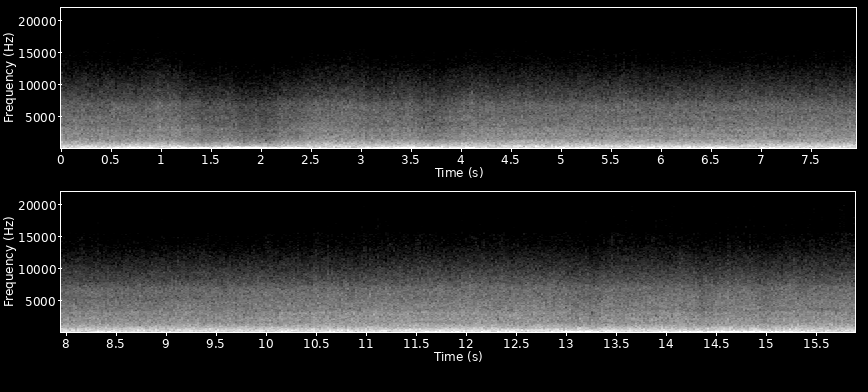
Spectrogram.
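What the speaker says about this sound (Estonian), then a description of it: "siinses mõttes ei ole need tegemist suurte lainetega, aga Eestis see pigem kalduks juba mingi suurema tuule ja tormi poole" Ocean waves breaking on a beach along the Portuguese coast, a continuous broad roar of surf with rolling swells, mixed with strong wind buffeting the microphone.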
